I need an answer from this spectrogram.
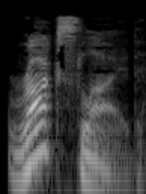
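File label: "rockslide", British English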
